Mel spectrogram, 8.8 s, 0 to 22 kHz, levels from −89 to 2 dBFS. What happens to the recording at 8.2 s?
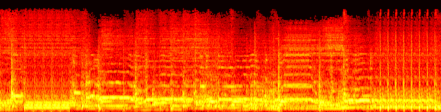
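At 8.2 s the audio is inside a repeated-frames stutter from 7.61 to 8.71 s: one 157 ms block of compressed frames plays seven extra times, adding about 1.1 s. Under it, the plainly audible watery, swirly MP3 compression continues, likely from MP3 encoding at a low bitrate around 64 kbps that drops weak frequency lines.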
